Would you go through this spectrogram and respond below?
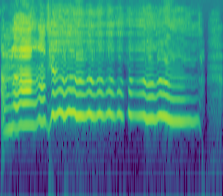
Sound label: Female Vocals; Houseworx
